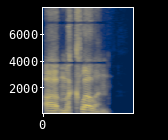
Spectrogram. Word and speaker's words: McClellan: McClellan.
